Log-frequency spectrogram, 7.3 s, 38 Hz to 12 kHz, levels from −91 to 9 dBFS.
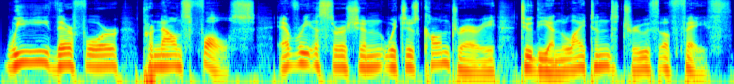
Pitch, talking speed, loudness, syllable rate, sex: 125 Hz, 125 wpm, -18 LUFS, 4.6 syllables/s, male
